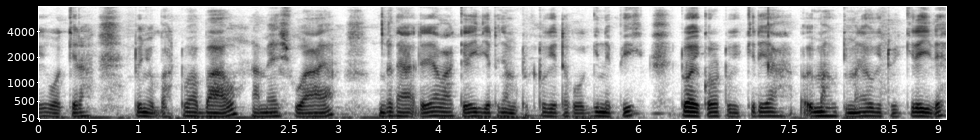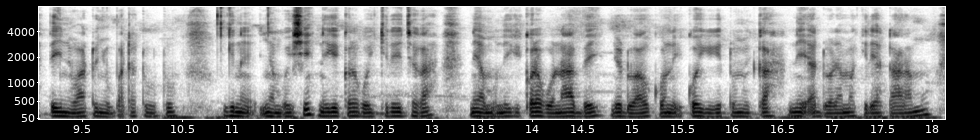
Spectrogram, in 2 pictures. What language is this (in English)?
Kikuyu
